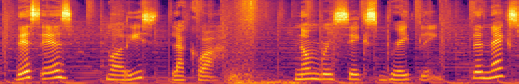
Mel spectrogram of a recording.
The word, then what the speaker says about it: Maurice Lacroix: hardest to pronounce Brands just be careful that the eggs at the end doesn't need to be pronounced this is Maurice Lacroix number six Breitling the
